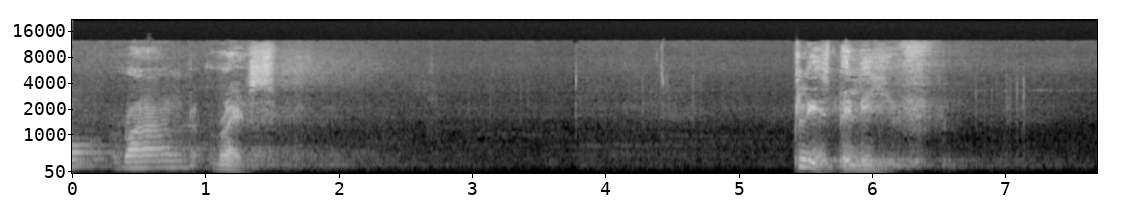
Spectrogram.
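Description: A man preaches loudly with animation through a microphone in a large echoing hall.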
